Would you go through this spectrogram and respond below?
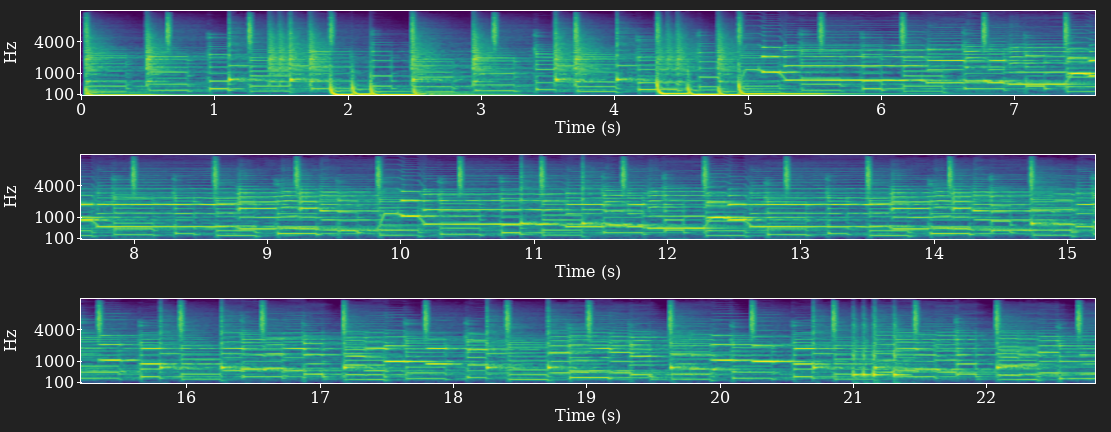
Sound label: Instrumentals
